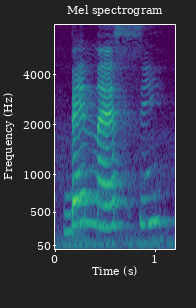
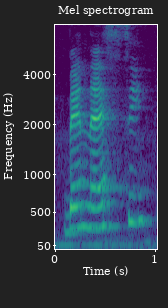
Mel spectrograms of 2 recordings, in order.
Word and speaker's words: benesse: que provocam dúvida É ué aberto de é como se fosse acentuado benesse Pedro retro flagelo servo Sérgio benesse petrocenter o flagelo serval certo e o é fechado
